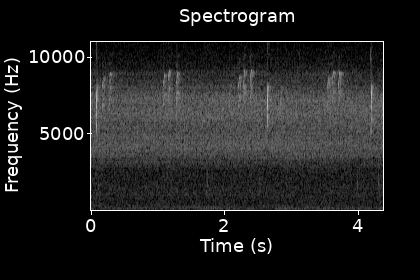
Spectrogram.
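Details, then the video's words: High, even droning of cicadas in summer fills the background, with three sudden piercing clicks and faint softer chirps scattered between. "Cicada sounds"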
